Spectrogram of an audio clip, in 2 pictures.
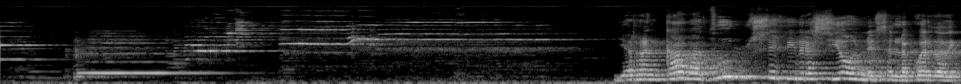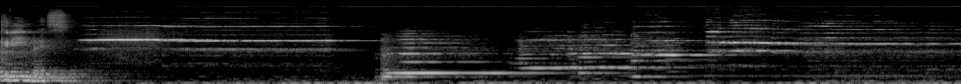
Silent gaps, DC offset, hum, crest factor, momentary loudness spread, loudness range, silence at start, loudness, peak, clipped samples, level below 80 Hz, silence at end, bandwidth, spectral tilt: none; under 0.1%; none; 18 dB; 14 LU; 9 LU; 0 s; -22 LUFS; -6 dBFS; under 0.1%; -46 dBFS; 0 s; 17 kHz; -2.5 dB/octave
